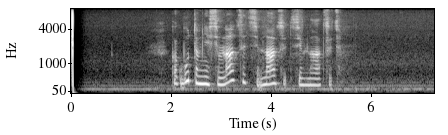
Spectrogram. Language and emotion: Russian, neutral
